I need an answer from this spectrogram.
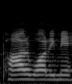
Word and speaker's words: Pottawatomie: Pottawatomie.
